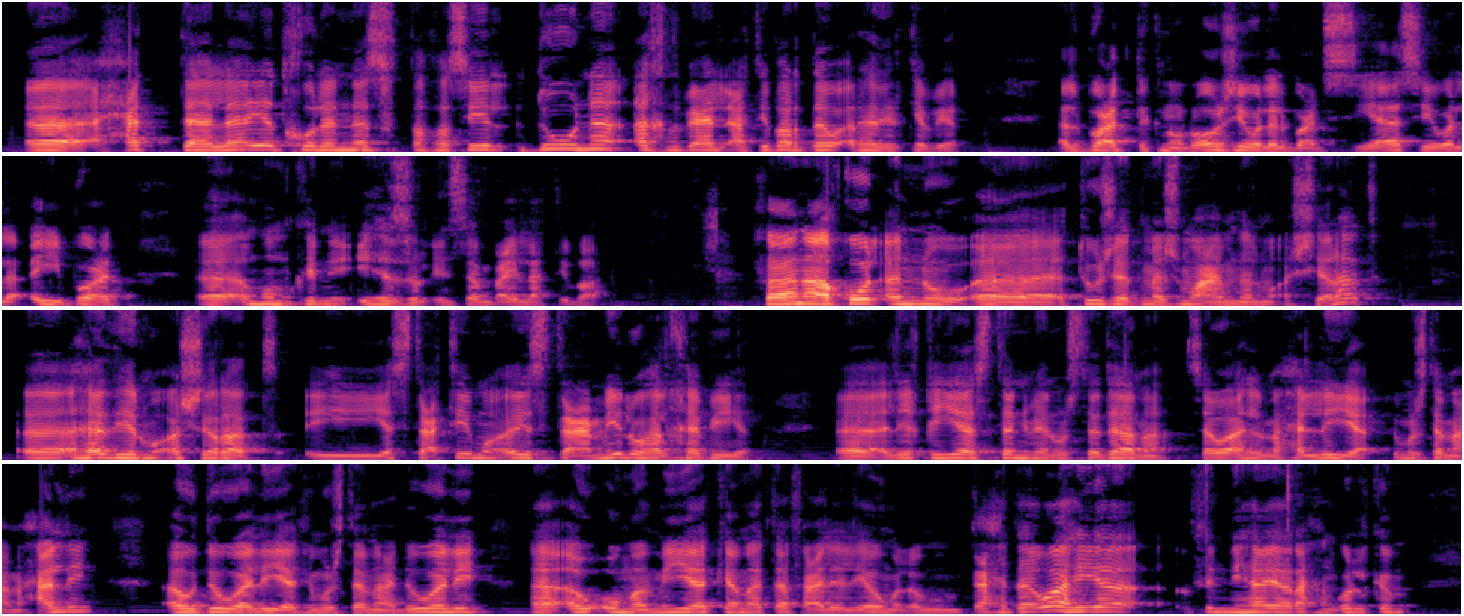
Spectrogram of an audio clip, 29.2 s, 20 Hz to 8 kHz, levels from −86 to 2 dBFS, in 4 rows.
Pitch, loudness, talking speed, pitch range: 160 Hz, -24 LUFS, 130 wpm, 145-175 Hz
